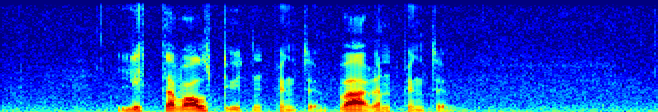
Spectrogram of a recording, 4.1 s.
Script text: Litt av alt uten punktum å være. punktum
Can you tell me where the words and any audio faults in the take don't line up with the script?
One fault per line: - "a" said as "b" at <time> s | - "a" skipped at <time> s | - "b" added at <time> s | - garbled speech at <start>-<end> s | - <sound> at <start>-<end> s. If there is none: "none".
none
